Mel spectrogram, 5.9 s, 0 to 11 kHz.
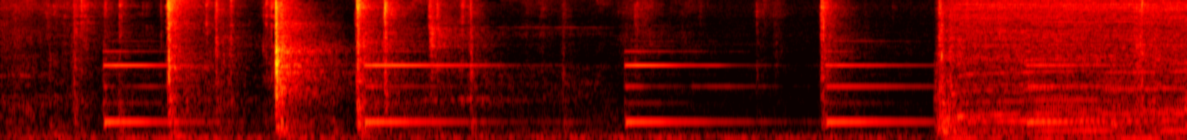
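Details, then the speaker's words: Land Rover Discovery 2 power window after fitting 3D-printed regulator rollers and cleaning the motor: short even motor whirs with clean stop clicks, no grinding or straining; normal operation. "I mean that sounds better wow oh yeah look at that"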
